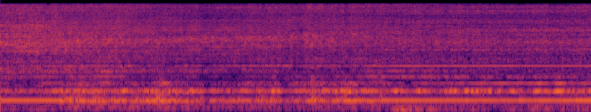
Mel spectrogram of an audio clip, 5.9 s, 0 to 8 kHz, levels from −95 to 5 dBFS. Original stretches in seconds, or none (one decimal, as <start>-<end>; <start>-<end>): 0.0-0.6; 3.8-5.9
